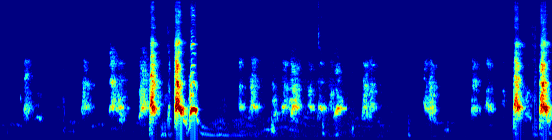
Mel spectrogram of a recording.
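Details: Cavalier King Charles Spaniel puppies from Robin and Myra's litters on a chilly Monday morning in the US: short scattered yips and small barks, irregular, with a few louder sharp barks.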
